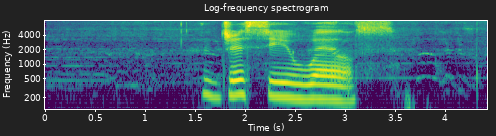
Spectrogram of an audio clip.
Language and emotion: Russian, neutral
